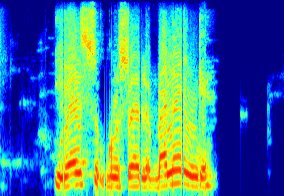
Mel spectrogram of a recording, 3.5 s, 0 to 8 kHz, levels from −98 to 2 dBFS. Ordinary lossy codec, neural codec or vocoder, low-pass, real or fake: Opus, 16 kbps; none; 7.2 kHz; real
